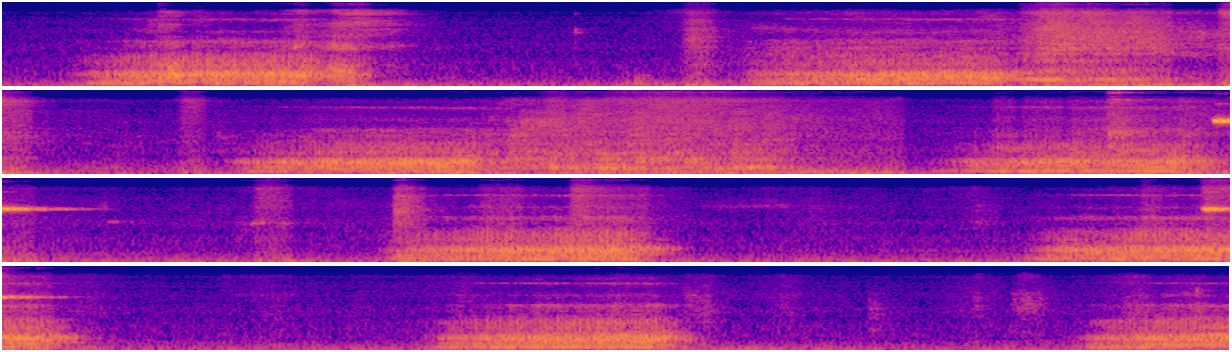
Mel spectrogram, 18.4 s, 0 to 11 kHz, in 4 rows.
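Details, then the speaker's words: Regular rough, rumbling snores about every two to three seconds, near 26 a minute, in a quiet room; likened to furniture being moved or a truck changing gears. "sound like furniture being moved. You know, he driving the truck, he changing that gears, you know."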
